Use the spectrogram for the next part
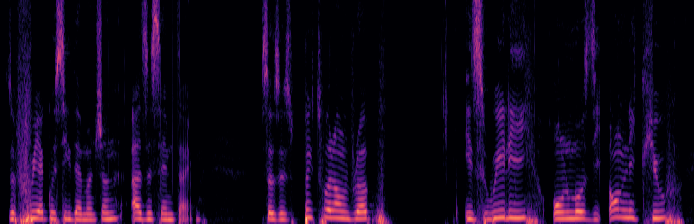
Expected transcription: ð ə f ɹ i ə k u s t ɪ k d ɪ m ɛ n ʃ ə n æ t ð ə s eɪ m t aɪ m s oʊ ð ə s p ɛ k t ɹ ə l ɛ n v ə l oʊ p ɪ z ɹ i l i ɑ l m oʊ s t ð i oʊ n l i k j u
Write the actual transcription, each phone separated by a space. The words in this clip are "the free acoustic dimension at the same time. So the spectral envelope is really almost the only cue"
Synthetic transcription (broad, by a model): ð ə f ɹ i ə k u s t ɪ k d ɪ m ɛ n ʃ ə n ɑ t ð ə s eɪ m t aɪ m s oʊ ð ə s p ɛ k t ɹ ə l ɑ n v l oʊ p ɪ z ɹ i l i ɑ l m oʊ s t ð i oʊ n l i k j u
